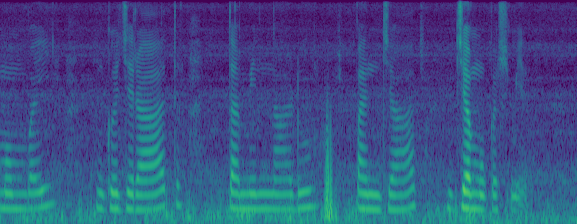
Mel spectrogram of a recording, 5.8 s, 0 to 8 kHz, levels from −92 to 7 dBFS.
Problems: constant background noise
